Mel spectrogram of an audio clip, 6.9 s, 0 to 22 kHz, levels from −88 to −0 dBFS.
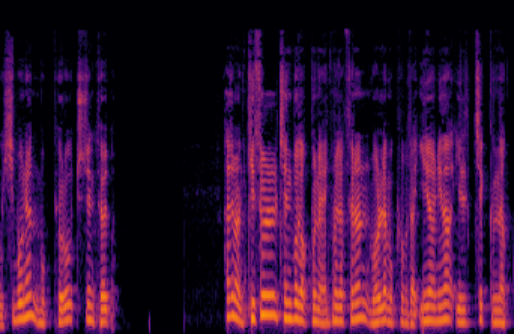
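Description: Speech clip with a likely broken MP3 bit reservoir at 1.45–1.48, 4.33–4.35 and 5.61–5.63 s: after missing frames, the next frame reads stray bytes, producing a glitch about one 26 ms frame long.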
